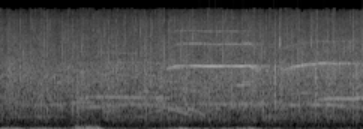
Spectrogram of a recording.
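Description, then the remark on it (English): A standing church audience claps in praise to the Lord, a dense, steady wash of many hands applauding together at a fairly loud level, with a faint sustained tone sounding above it and no speech. “Somebody stand on your feet and give the Lord a hand clap of praise.”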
